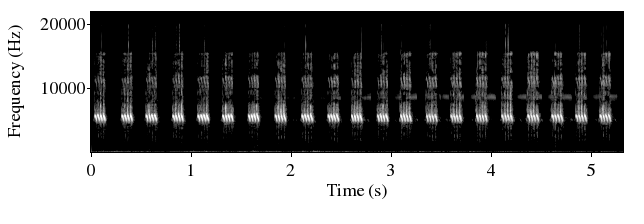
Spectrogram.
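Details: Cricket, offered as a rat repellent, singing clean high-pitched chirps about four per second, nineteen crisp evenly timed pulses over a soft low rumble in the background.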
